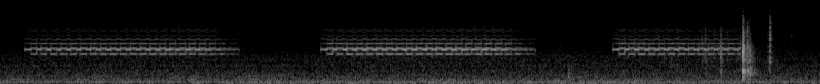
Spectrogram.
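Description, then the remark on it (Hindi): A telephone rings in three long bursts with pauses between, a steady electronic warble that goes unanswered, ending with a couple of faint clicks near the close. “फिर कोई उठा नहीं रहा।”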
